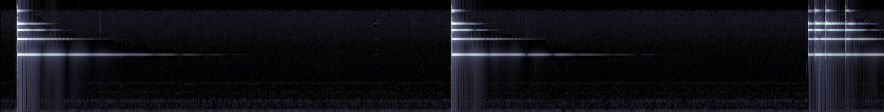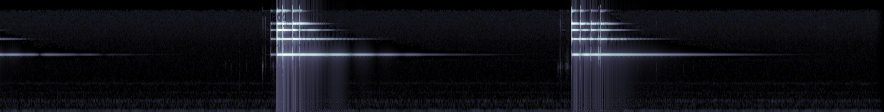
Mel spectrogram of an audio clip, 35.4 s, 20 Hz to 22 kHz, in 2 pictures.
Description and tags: A beats of small bronze bell. The bell painted with oil paint.
See also in the package
Recorded: 03-02-2013.
Recorder: Tascam DR-40
bell, bonze-bell, chime, clang, ding, metallic, ring, ringing, small-bell, ting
